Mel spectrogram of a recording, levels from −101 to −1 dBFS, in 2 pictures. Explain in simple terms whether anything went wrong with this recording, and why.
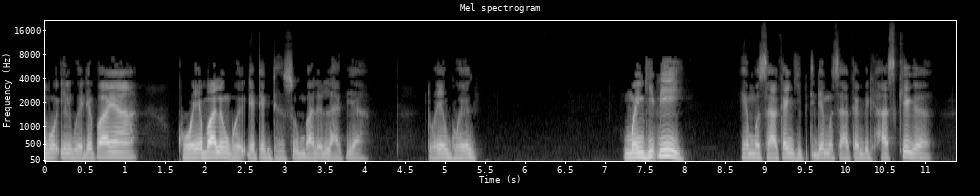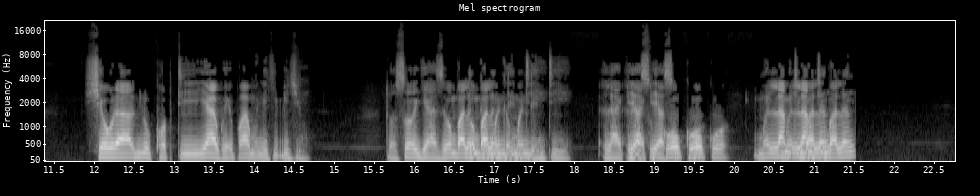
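From 16.70 to 21.52 s, the speech is heard twice: a second, equally loud copy trails about a third of a second behind, with no echo fade, and cuts in and out abruptly. This doubled audio track likely comes from the same sound being captured again through a slower path.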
